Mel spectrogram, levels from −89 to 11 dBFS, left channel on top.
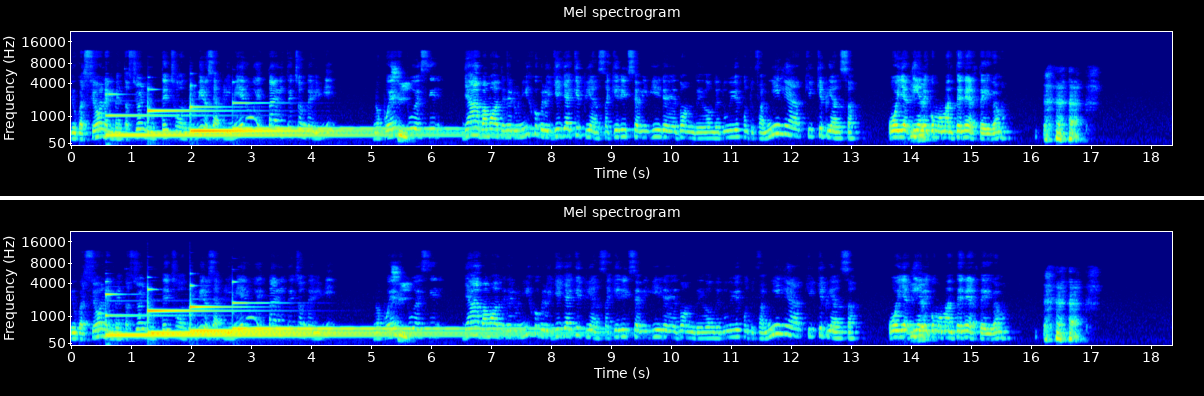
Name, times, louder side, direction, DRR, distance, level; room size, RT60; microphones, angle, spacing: voice 1, 0.0-4.4 5.0-6.2 6.5-13.1 13.6-15.6, left 2 dB, 55° left, 0.9 m, -36 dB
sound 1, 0.6-8.2, right 2 dB, 75° right, 1.1 m, -27 dB
voice 2, 5.3-5.6 14.0-14.2 16.2-17.1, left 1 dB, 5° left, 0.8 m, -34 dB
6.8 x 5.4 x 3.5 m
head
